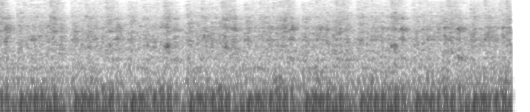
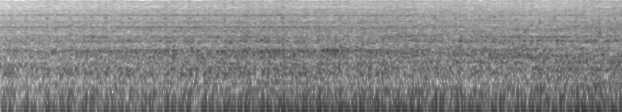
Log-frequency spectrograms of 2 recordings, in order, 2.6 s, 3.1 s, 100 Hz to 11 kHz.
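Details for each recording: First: 1966 Ford F250 carbureted V8, idling cold after the fuel tank reinstall: a fairly steady, throaty idle with even firing and no stumble. The exhaust steam is probably condensation from a cold overnight, and there are no leaks; a normal idle. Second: 1966 Ford F250 carbureted engine, started after sitting overnight following the fuel tank job: a rough, uneven low idle surges and sags before fading out as the float bowl empties. Fuel starvation is suspected.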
